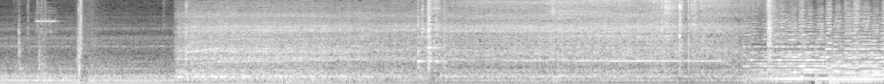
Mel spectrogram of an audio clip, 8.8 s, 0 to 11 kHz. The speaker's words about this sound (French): Et là, c'est l'heure du jingle. Tiens, il est 9h30.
